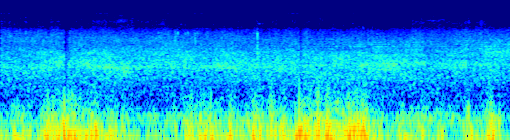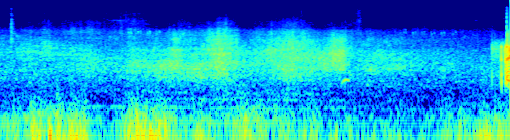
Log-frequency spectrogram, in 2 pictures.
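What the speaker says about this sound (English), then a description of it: "Nice reverse sound." An airliner landing at Lisbon Airport in strong crosswind applies reverse thrust, a deep rumbling roar that surges and fades under heavy wind noise, moderately distant.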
